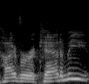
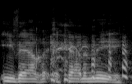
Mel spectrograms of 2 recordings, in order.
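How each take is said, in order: First: The name is said with an English accent. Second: The name is said with a Quebec French accent.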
